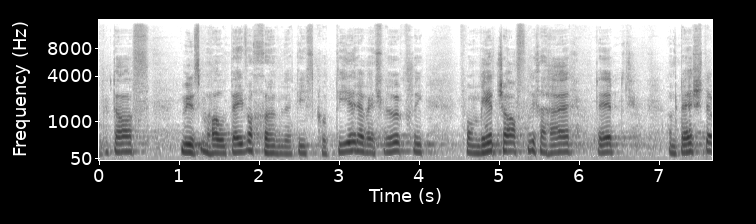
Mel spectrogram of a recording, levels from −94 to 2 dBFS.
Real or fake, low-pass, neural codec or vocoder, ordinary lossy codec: fake; 14.4 kHz; codec, 44.1 kHz, 3.4 kbps, Pupu-Codec; none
